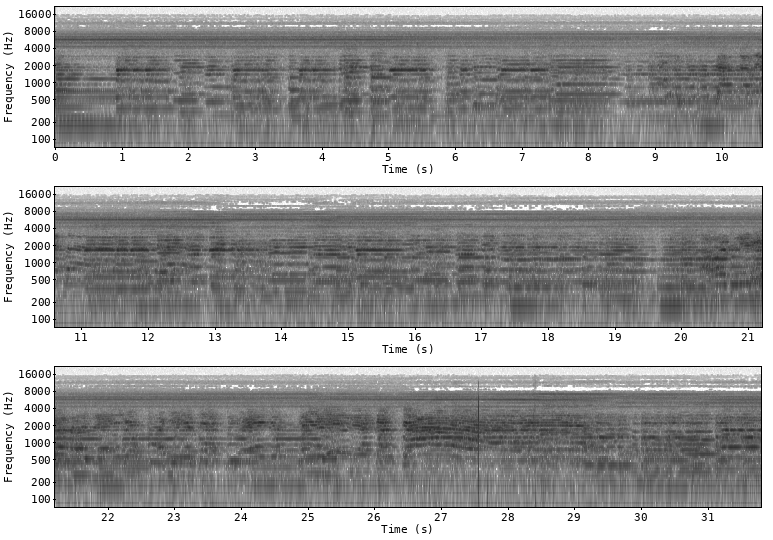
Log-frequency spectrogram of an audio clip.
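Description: Norteño music played on a button accordion, with bajo sexto strumming and a steady bass pulse; a wavering voice-like line joins in the second half.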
